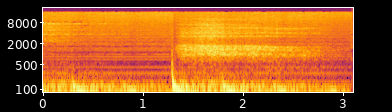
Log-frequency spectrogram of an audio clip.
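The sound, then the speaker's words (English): A deep, ominous heartbeat sound effect from the film Water for Elephants thuds in a steady low rhythm, with a sudden swelling whoosh partway through that lingers as a faint hiss over the continuing beats. “Well, we leave it on a very ominous tone there. That heartbeat.”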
